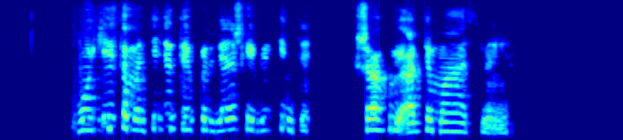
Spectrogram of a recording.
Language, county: Lithuanian, Vilnius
